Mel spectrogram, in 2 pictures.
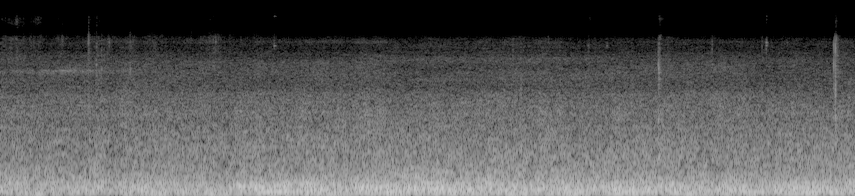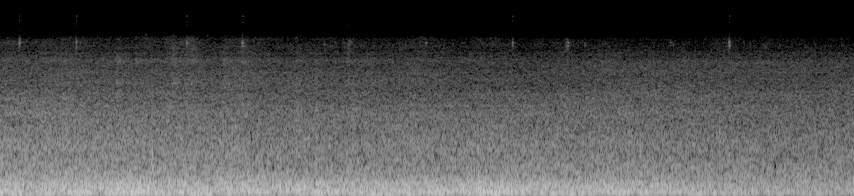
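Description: Low, steady rumble of city traffic noise from a passing vehicle. It swells about two seconds in and eases off near the end.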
